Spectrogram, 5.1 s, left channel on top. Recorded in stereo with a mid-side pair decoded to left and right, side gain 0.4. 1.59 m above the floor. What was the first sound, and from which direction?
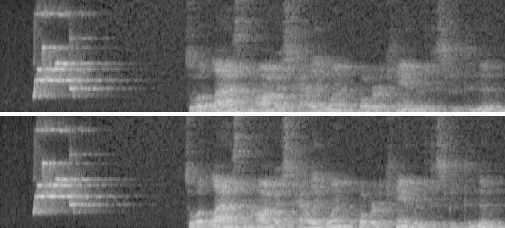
A ringtone, 20° left.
